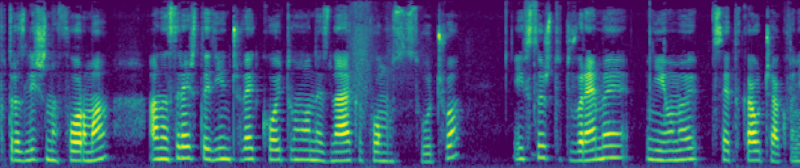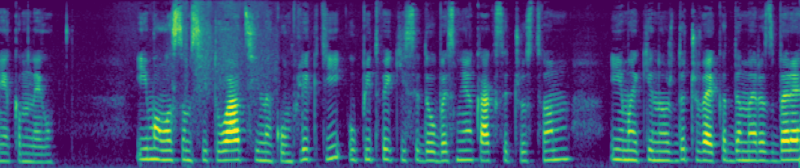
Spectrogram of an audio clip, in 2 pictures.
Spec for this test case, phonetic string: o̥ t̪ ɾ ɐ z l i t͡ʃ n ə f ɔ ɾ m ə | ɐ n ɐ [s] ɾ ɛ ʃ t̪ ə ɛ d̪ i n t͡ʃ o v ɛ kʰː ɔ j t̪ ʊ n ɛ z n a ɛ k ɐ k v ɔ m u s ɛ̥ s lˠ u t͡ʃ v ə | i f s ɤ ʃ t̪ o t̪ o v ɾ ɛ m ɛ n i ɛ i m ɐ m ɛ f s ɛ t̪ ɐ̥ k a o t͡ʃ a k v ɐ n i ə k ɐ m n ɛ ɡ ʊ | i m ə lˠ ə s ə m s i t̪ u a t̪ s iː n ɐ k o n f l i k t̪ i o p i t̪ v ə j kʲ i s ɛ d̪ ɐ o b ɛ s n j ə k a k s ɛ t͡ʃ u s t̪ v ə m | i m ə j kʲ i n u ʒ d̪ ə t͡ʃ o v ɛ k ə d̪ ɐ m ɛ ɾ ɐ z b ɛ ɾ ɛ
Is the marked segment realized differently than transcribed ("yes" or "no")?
no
